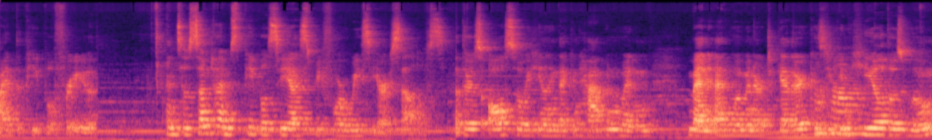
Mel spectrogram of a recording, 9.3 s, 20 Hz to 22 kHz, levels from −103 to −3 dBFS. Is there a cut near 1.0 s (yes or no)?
yes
